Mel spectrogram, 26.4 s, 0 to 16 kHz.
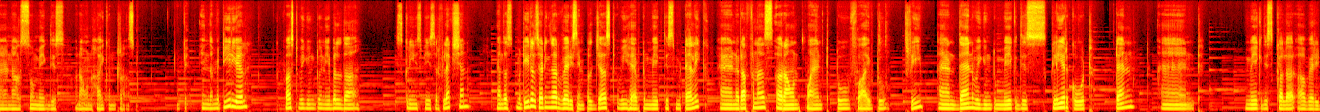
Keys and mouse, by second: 5.8 n, 7.0-11.2 right drag, 11.2-24.9 middle drag, 24.9-26.4 right drag.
